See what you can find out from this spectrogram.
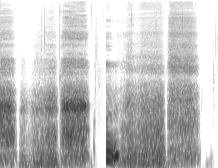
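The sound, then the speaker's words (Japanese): A series of about five soft, airy exhales right at the ear, steady hissing breaths with short pauses between, one catching into a brief voiced gasp midway, no talking. “ねえ、さっきから耳元に吐息が当たるたび体ブルブル震わせちゃってるけど、もしかしてお耳弱いの？”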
